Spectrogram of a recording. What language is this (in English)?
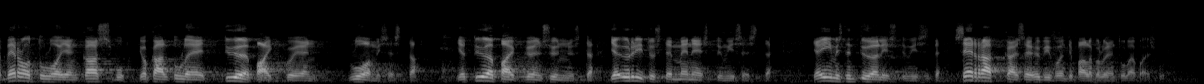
Finnish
